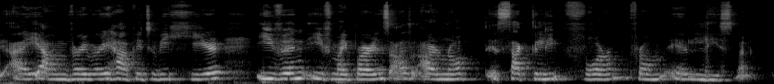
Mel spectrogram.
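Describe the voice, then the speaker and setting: Speaking fairly slowly in a Spanish accent, a woman's high voice carries fairly even intonation amid audible room echo. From Venezuela. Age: 30s. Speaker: job seeker presenting herself. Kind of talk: self-introduction video. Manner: halting, many fillers.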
